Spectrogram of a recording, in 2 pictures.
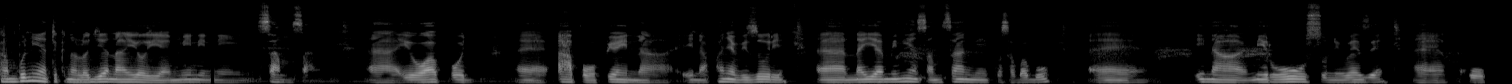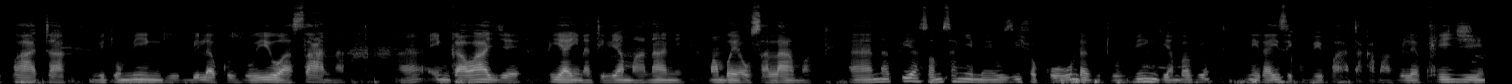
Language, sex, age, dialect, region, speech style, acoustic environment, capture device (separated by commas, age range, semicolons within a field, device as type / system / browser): Swahili, male, 18-24, Kenya - Mombasa, Kenya, happy; excited; focused; relaxed, silence, mobile / Linux / Chrome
